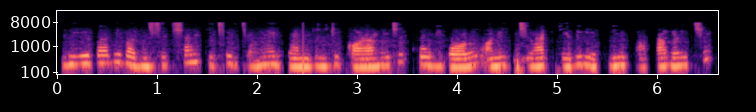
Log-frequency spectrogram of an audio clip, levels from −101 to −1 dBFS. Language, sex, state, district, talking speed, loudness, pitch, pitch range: Bengali, female, West Bengal, Jalpaiguri, 125 wpm, -29 LUFS, 185 Hz, 175-200 Hz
